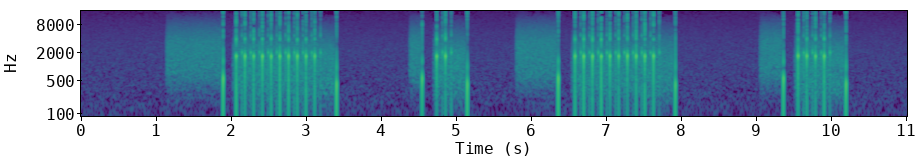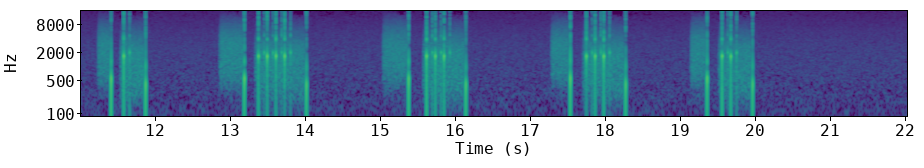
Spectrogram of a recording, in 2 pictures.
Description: Pulse dialling, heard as a rotary dial, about 9 pulses a second. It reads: 0 2 0 4 1 4 3 3 2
